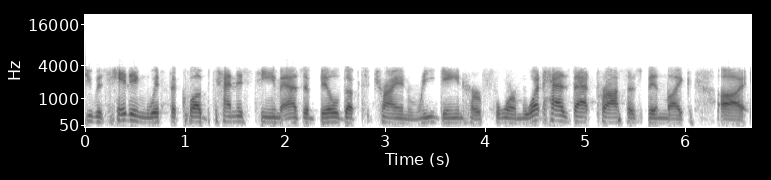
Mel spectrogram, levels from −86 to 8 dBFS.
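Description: From start to finish the speech carries G.729 codec damage: 8 kbit/s pulse-coded reconstruction leaves it rough and synthetic, band-limited to roughly 150 Hz to 3.5 kHz.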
